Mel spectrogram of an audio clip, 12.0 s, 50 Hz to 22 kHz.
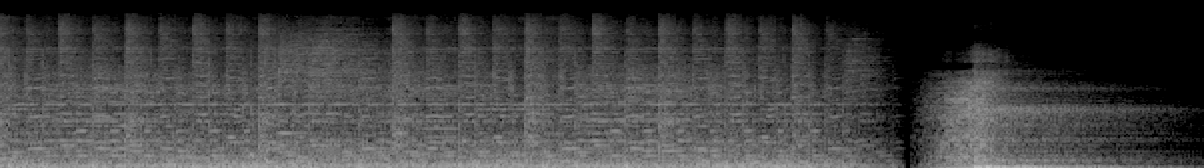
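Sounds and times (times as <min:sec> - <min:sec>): whoosh with deep rumble: 0:09.1 - 0:12.0.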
